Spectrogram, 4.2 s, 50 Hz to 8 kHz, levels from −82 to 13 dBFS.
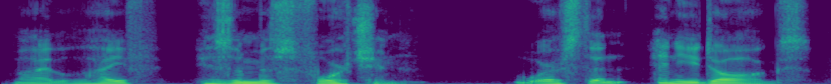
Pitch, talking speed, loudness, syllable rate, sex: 115 Hz, 130 wpm, -16 LUFS, 4.2 syllables/s, male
